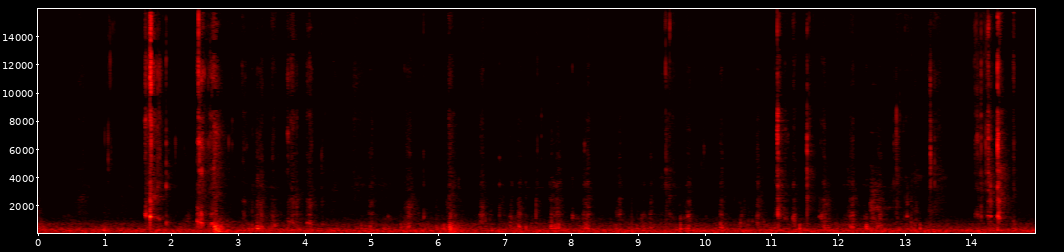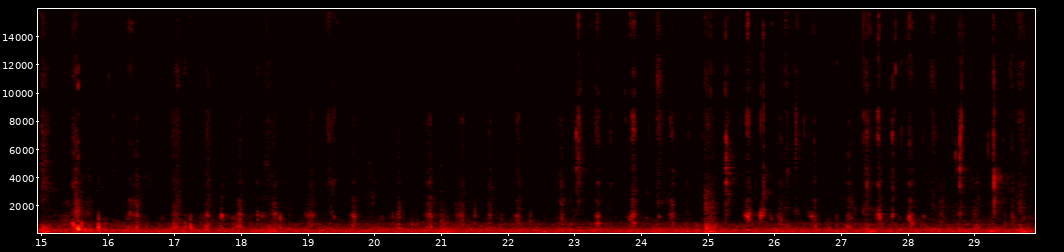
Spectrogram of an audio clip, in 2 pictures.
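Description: Crisp crunching bites and chewing of raw cucumber spread with peanut butter: a string of sharp crunches with a few louder bites about two seconds in and again about halfway, and quieter chewing between them.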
